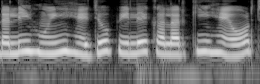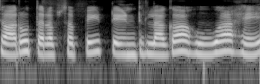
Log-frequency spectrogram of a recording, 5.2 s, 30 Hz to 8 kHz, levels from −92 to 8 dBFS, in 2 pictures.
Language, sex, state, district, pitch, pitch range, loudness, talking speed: Hindi, female, Haryana, Jhajjar, 240 Hz, 220-260 Hz, -14 LUFS, 185 wpm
